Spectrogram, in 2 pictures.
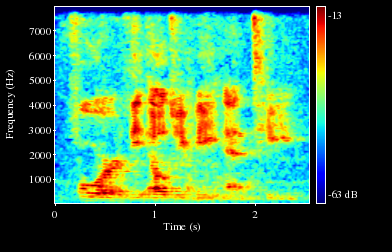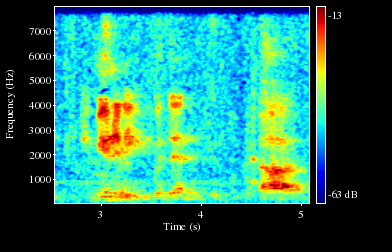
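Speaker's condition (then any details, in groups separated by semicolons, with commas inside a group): No condition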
